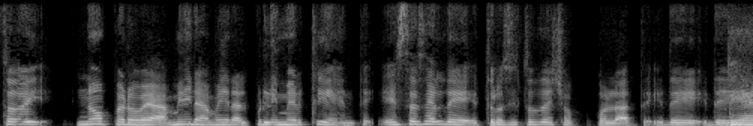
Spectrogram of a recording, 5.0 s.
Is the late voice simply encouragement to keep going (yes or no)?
no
